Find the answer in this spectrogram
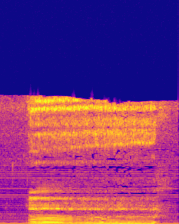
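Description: A man's voice holds one steady, drawn-out hum-like vowel, a hesitation filler, for about a second and a half, starting about half a second in. A constant electrical mains hum lies underneath.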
